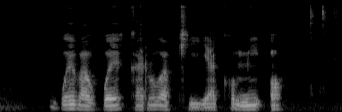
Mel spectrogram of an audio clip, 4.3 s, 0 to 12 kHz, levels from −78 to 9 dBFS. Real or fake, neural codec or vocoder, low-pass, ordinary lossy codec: real; none; 9.9 kHz; MP3, 48 kbps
